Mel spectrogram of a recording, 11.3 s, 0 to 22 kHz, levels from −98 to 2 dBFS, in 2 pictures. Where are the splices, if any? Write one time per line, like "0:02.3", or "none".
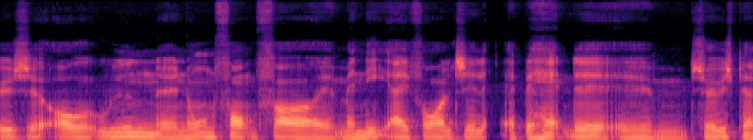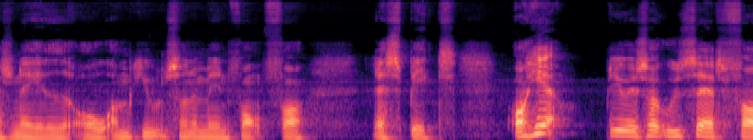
0:03.6
0:09.4

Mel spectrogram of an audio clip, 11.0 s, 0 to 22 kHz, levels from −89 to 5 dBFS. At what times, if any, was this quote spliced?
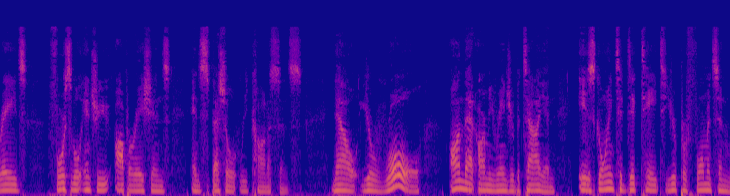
none

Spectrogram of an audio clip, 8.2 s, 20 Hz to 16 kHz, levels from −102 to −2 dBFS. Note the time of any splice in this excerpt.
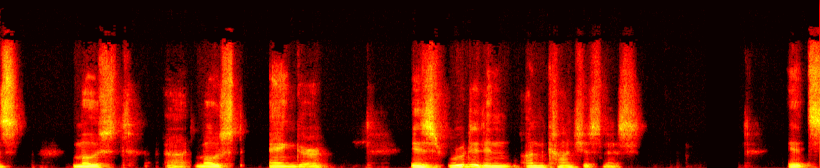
0:01.9

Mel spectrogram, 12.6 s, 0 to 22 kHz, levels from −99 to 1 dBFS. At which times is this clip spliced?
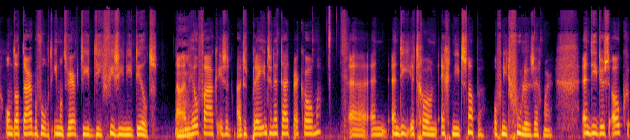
0:04.7

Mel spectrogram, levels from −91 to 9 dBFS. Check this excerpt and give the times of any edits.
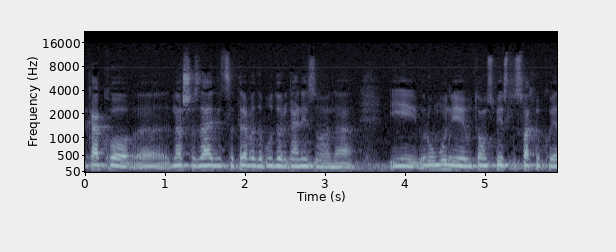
none

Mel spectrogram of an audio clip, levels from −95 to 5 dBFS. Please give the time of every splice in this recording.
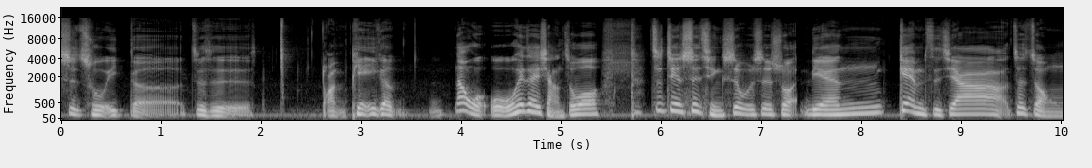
0:03.9
0:07.3

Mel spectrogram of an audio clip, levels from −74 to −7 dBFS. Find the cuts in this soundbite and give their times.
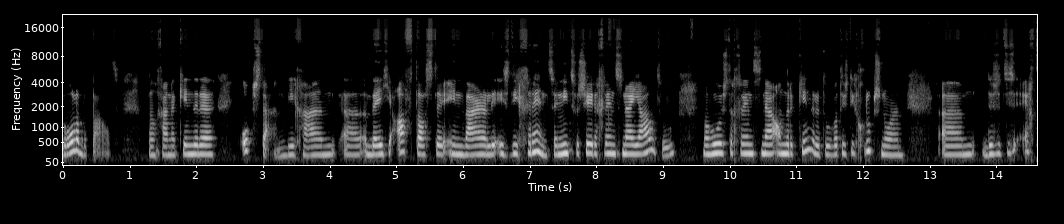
none

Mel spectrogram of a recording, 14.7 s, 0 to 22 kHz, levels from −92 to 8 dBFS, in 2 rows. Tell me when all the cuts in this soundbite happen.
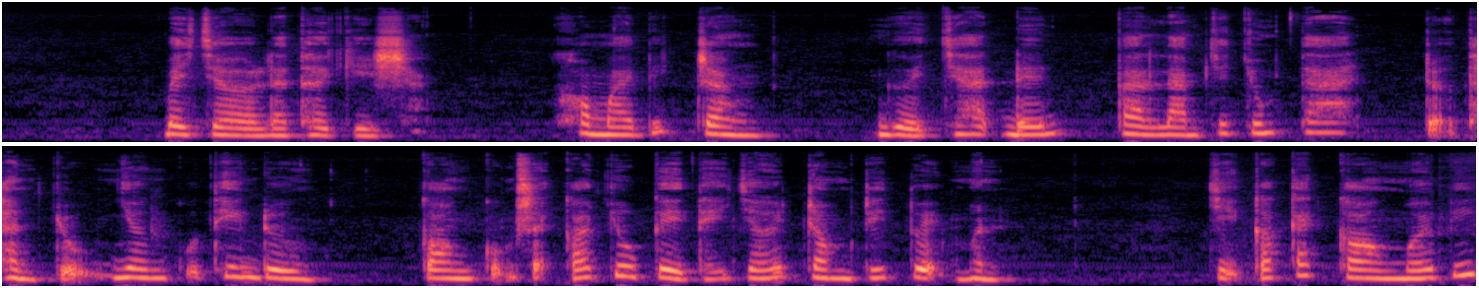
0:09.4

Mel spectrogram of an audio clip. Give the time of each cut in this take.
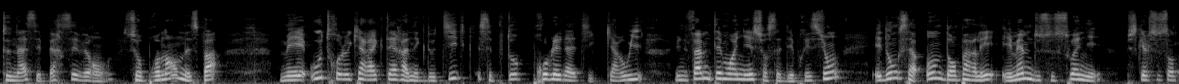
none

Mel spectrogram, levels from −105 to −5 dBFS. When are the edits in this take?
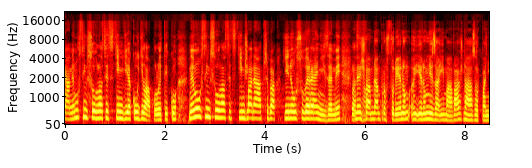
0:03.6
0:05.7

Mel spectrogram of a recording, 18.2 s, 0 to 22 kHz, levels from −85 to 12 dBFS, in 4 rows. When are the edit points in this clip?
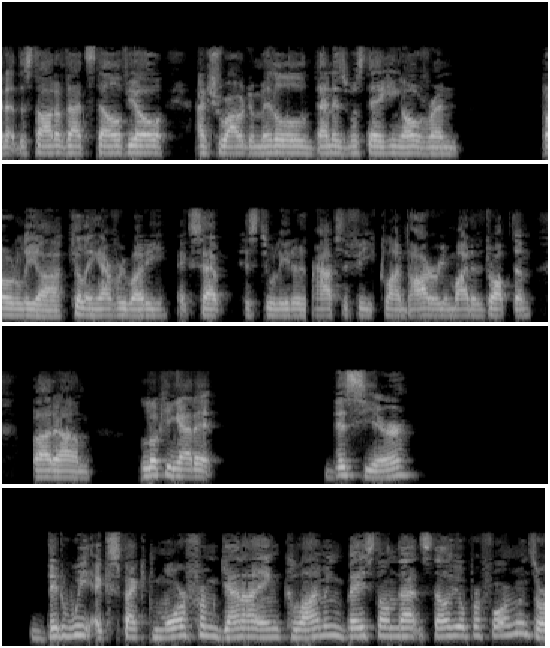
0:07.1

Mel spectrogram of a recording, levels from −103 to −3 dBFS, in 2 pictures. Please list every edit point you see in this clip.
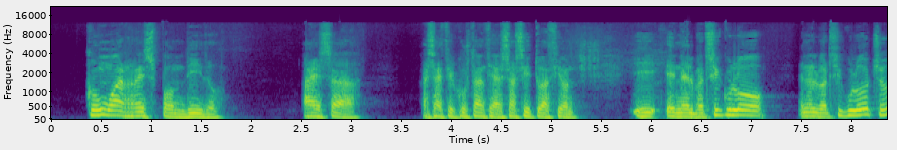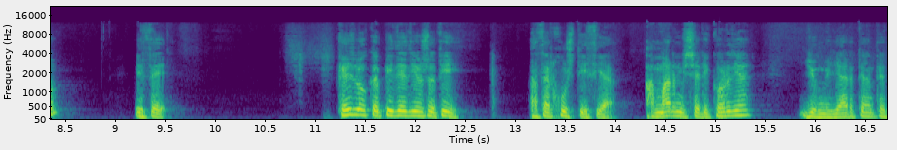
none

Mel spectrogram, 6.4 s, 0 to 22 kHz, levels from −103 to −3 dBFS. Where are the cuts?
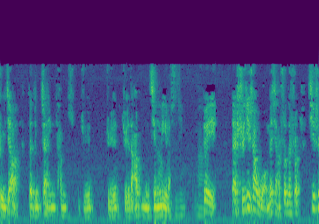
none

